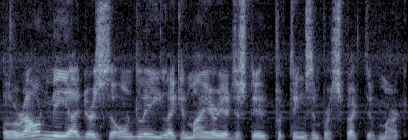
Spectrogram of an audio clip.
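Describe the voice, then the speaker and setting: A man chatting casually as a CB radio operator, in a halting way that repeats words. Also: medium pitch, warm tone. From Atlantic Canada.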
